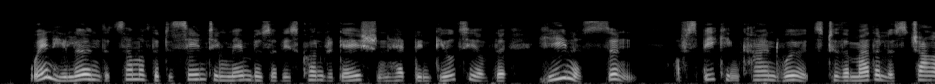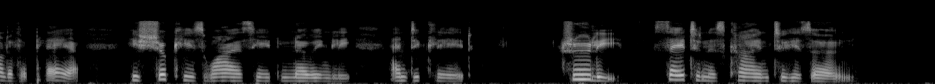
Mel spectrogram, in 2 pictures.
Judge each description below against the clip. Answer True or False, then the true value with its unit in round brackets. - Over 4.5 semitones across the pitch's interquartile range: False (4.2 semitones)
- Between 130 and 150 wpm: True (145 wpm)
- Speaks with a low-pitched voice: False (185 Hz)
